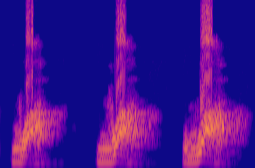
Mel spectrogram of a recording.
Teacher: वा जो वा होता है इसको हम बोलते हैं दंत ओट वा का उच्चारण स्थान जो है दांत और ओठ दोनों है दांतो और ओठों को स्पर्श करता हुआ हमारे मुख से बाहर निकलता है जैसे बोलिए वा वा वा वकार दंत ओष्ठ इसलिए बोलते हैं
